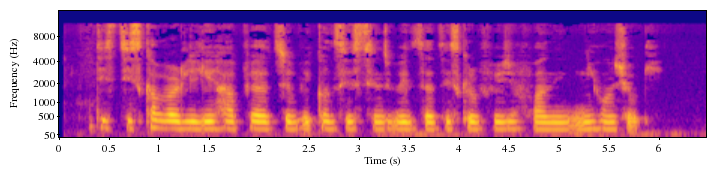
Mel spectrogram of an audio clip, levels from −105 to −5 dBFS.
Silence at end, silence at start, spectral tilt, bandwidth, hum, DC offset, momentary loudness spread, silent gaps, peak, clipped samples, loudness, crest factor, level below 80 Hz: 0.5 s; 0.3 s; -3.5 dB/octave; 11.5 kHz; none; under 0.1%; 7 LU; none; -4 dBFS; under 0.1%; -21 LUFS; 16 dB; -52 dBFS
